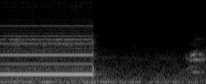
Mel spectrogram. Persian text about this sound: پردیس ربیعی با مدیر مدرسه هم تماس گرفته تا جزئیات رو از زبان اون بشنوه.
